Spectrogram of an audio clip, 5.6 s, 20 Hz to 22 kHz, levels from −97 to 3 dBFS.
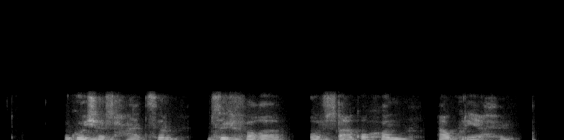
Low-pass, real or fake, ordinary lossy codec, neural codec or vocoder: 7.2 kHz; real; Opus, 24 kbps; none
